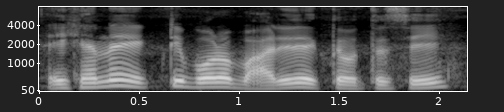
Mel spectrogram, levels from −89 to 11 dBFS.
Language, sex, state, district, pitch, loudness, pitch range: Bengali, male, West Bengal, Alipurduar, 155 Hz, -14 LUFS, 135-180 Hz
